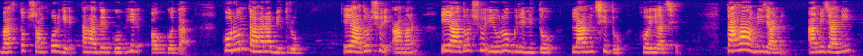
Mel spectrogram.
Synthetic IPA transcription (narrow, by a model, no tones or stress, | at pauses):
bast̪obʃɔmpoɾk̬et̪aɦad̪eɾɡobʱilɔɡːot̪a̰ | koɾunt̪aɦaɾabid̪ɾu | ead̪oɾʃojʔamaɾ | ead̪oɾʃoʔuwɾop̚ɡʱɾinit̪o | lant͡ɕʰit̪o | hoeat͡ɕʰe | t̪aɦaamid͡ʑani | amid͡ʑani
